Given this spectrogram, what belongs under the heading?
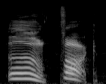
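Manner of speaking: high, cringing groan of revulsion; disgusted shudder. Real, not acted. Streamer recalling two rocks rubbed together, high cringing disgust. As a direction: recoil from it, pitch jumping up.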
